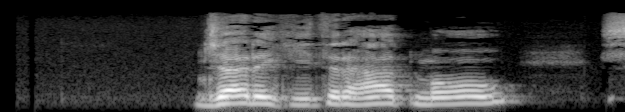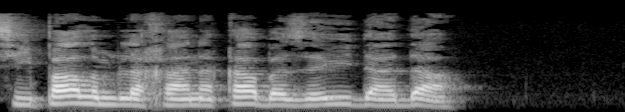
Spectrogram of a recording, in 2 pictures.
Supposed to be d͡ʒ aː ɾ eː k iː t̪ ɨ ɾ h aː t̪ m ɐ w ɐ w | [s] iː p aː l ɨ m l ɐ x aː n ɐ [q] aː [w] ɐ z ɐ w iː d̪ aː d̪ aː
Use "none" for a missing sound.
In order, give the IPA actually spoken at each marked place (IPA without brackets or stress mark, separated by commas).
s, q, b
